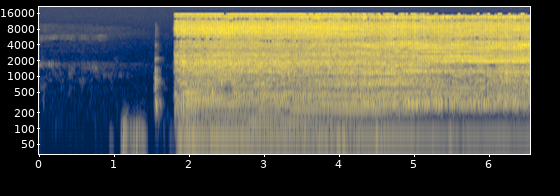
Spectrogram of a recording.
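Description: Breville Barista Express steam wand steaming milk in a stainless steel jug. After a second of silence and a few low knocks, steady loud steam hiss with a low rumble starts a little under two seconds in and keeps going.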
